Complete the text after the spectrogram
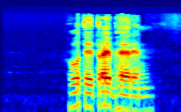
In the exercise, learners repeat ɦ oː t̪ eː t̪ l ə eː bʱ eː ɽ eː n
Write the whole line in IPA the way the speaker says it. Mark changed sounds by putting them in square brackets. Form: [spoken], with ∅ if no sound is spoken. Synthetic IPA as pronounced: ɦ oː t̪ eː t̪ [ɾ] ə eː bʱ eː [ɾ] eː n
